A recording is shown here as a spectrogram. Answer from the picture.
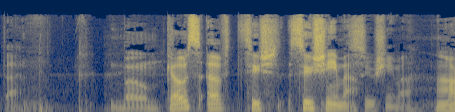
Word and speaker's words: Tsushima: Tsushima. All right, but yeah. Spelled with a T.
